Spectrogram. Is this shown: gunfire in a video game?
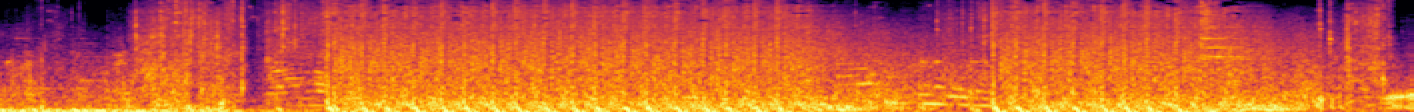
yes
